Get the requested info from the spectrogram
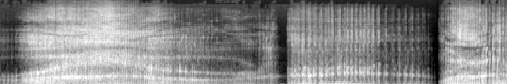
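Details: Lion roaring: a deep, drawn-out roar that swells and then fades, followed by two further rough, forceful roars after short breaks, with no other clear sounds.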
